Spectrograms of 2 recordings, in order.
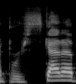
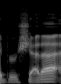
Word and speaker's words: bruschetta: And thank you for saying that properly. – Is that how you say it? – Yes. – Yeah. I work in an Italian restaurant. – I've gone to Italian restaurants where they still say bruschetta, and I'm like, it's not how you say it, doll.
